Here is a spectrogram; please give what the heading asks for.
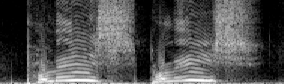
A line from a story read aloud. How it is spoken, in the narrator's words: shouted into the wrong end of it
